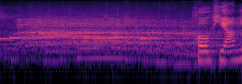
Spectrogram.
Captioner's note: audience cheers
